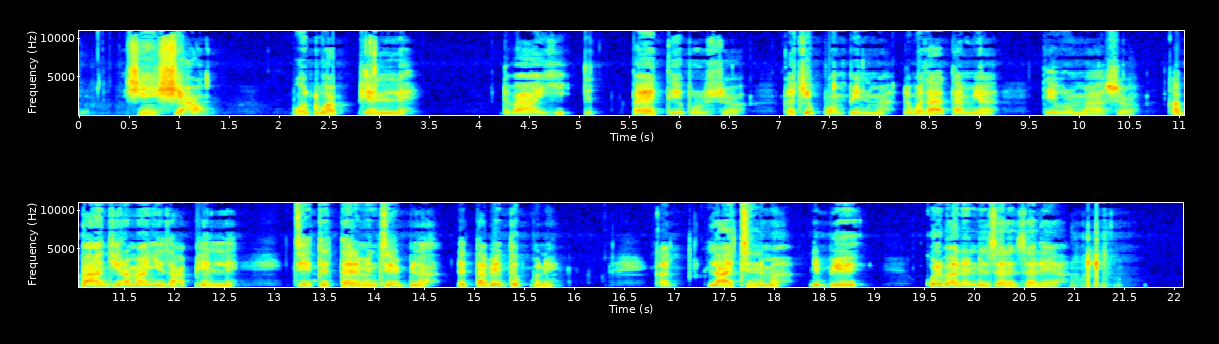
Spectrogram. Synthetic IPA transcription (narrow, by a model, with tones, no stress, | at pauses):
ʃɪ˦n˦ʃa˦ʔa˦˨ | bo˨dʊ˦a˦pi˨ɛ˨lːɨ˦ | dɨ˨baː˨ji˨dɨ˨ | pa˨ja˦teː˦bʊ˦ɾzʊ˨ʔʊ˨ | ka˦t͡ʃɛ˨po˦mpi˦nɨ˨ma˨dɨ˦bɔ˦zaː˦˨ta˦mi˨a˦ | teː˦bʊ˦ɾmaː˨˦z̥ʊ˨ʔʊ˨ | ka˨baː˦n˦d͡ʒi˦ɾa˦maː˦ɲɛ˨za˦ʔpi˨ɛ˨lːɨ˦ | dɪ˨ɪ˨tɨ˦ta˦lɨ˦mɨ˦dɪ˦ʔɪ˨bɨ˨la˨ | dɨ˨ta˨bja˦tɨ˦k͡pʊ˨nɨ˨ | ka˨ | la˦tɪ˦nɨ˨ma˨ | dɨ˦bɛ˦ | ko˨lɨ˨˦ba˦nɨ˦nɨ˨za˦lɨ˨za˦lɪ˨ja˨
